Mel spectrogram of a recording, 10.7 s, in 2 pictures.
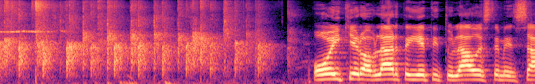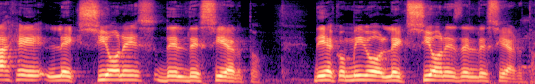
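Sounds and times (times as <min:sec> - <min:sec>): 
audience clapping: 0:00.0 - 0:03.1
speech: 0:03.1 - 0:10.6.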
